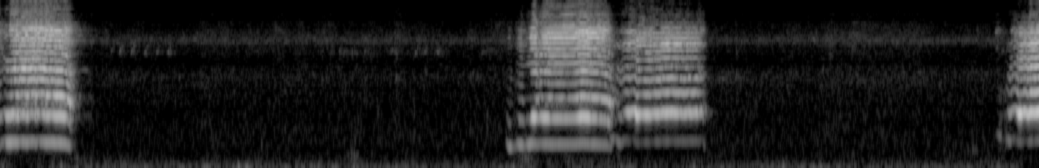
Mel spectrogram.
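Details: Young goat kid bleating: high, harmonic-rich cries with a slight wavering tremor, one short cry at the start, a pair of bleats near the middle, and another beginning at the end, separated by quiet gaps with low background hum.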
